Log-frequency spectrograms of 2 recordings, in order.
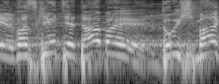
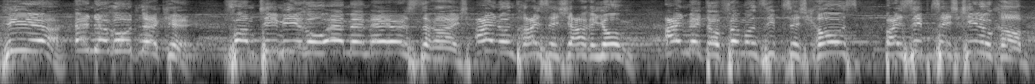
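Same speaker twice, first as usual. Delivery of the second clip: boxing ring announcer; 3 semitones higher than usual. Real, not acted. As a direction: announce the fighter to the crowd. Fighter introduction in the ring.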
